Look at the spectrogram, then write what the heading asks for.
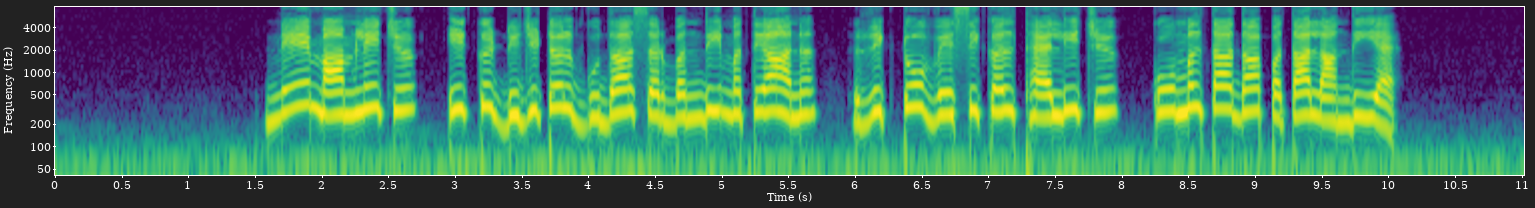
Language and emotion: Dogri, neutral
